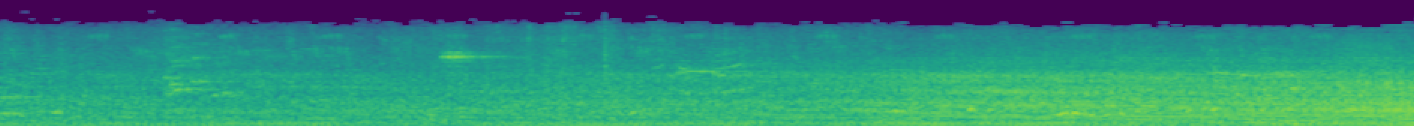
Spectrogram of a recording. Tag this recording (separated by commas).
Race car, Speech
